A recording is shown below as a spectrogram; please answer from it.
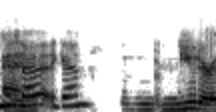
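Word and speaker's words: Mütter: The Muter. It's spelled M-U with the oblong above it.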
